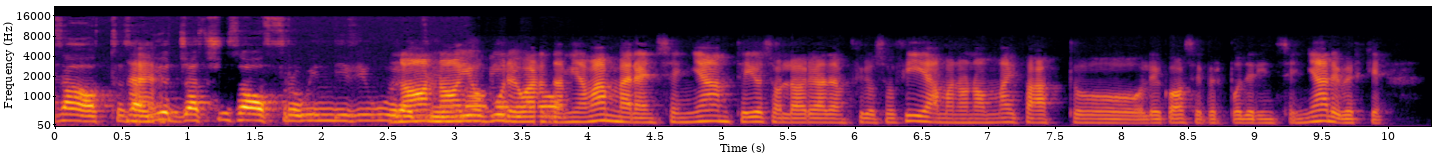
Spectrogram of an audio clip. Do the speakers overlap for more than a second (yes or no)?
yes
